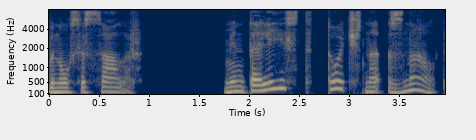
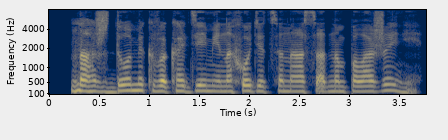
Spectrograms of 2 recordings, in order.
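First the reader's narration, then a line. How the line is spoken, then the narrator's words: Amused snort. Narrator (Russian): хмыкнул Айрон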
